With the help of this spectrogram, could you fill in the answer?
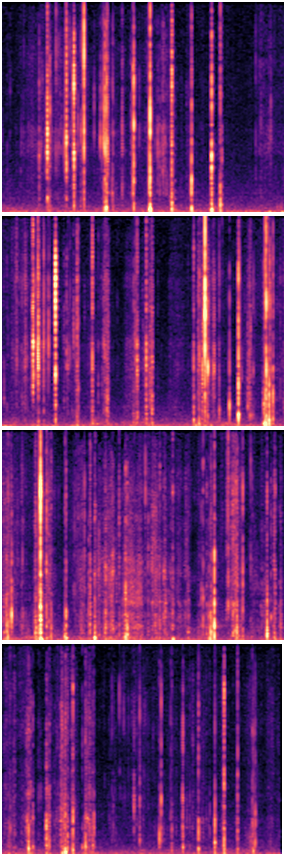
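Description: A small artificial flower made of dry sola wood, with thin layered petals, is held in the hand and scratched and tapped with fingernails. It makes a dense, irregular run of sharp, dry crackles and crisp ticks with a bright, papery texture. Each click stops almost instantly over a faint hiss.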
